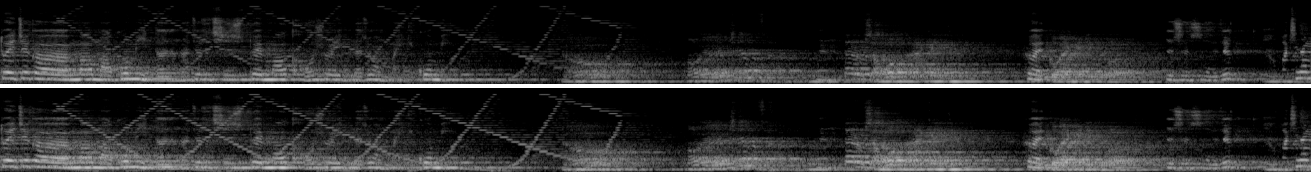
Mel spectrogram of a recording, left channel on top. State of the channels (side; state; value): left; quieter; 3.8 dB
